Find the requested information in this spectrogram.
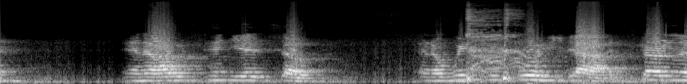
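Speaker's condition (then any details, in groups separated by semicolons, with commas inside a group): Cerebral palsy; present from birth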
